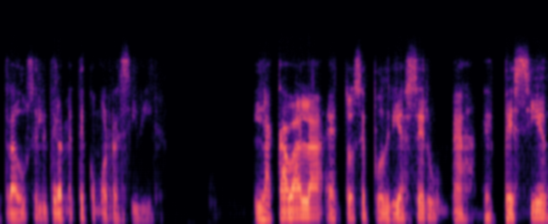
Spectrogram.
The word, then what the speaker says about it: Kabbalah: poco qué es la Kabbalah, porque esto es una palabra en hebreo, que las palabras en hebreo en general son agudas, por lo tanto le puse el acento en la A, aunque tiene otro tipo de grafemas y de fonemas.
